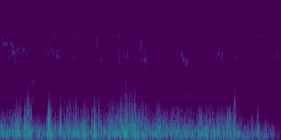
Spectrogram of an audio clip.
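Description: A horse's hooves thudding dully on a soft sand arena surface as it approaches at close range, the sound falling away near the end as it passes. Birds chirp faintly in the background.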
